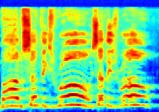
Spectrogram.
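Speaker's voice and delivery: put-on, very high, tearful bawling. Retelling a sister in the kitchen calling to mom: imitating someone bawling. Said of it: "she's bawling to my mom".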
